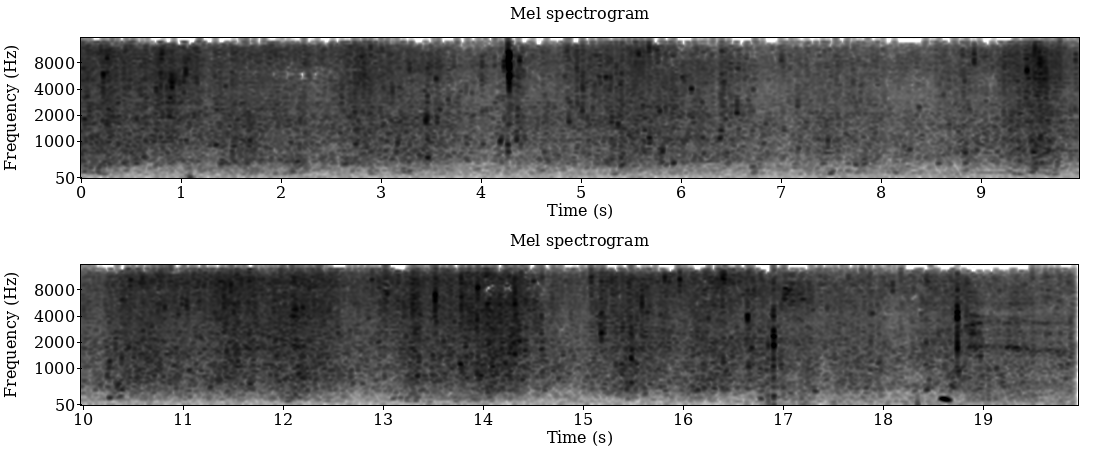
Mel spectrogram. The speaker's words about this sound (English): Just listen to the waves and shut the fuck up.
